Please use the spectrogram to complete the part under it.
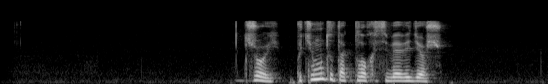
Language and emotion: Russian, angry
